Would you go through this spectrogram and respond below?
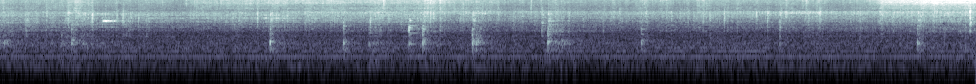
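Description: Skinless sausages brown in a dry pan with no oil, giving a steady soft sizzle under occasional scraping and stirring clicks from a utensil, close and even throughout.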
